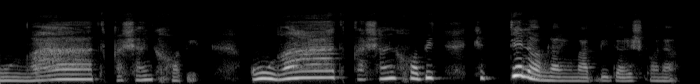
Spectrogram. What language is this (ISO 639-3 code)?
fas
